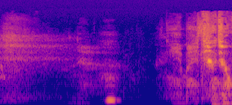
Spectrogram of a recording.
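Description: A man groans weakly, close by.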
